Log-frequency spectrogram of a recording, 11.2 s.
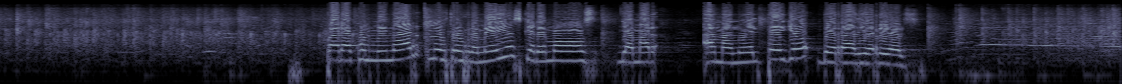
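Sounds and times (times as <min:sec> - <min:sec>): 
crowd applauding: 0:00.0 - 0:03.8, 0:09.3 - 0:11.2
speech: 0:03.3 - 0:09.3.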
